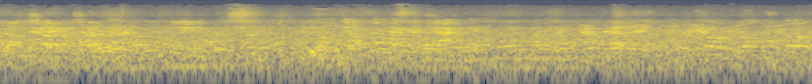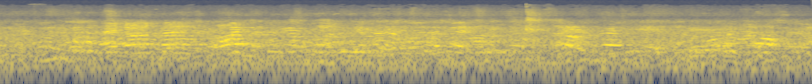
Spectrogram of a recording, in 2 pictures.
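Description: Rugby players shout and call out to each other.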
